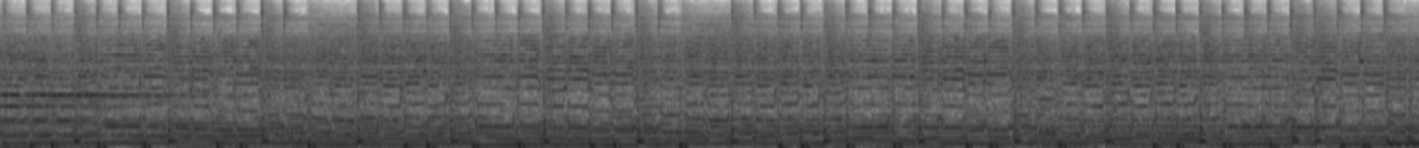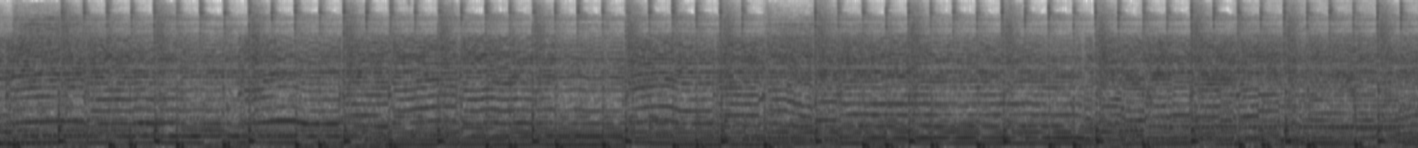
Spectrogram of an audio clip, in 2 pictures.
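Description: Rock song playing: drums and bass under electric guitars, with a lead guitar line whose notes glide up and down in pitch.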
